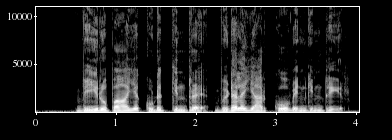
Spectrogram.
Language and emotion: Tamil, neutral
